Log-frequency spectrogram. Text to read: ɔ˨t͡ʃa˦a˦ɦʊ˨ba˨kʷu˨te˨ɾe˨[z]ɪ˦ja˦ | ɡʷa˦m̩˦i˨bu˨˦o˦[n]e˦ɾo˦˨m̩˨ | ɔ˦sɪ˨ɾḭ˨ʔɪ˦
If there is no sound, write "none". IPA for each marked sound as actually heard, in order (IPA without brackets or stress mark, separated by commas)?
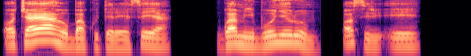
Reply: s, ɲ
